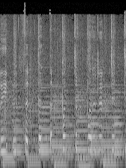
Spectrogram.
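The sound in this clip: A voice imitating a chicken clucking: a rapid, steady series of short, nasal, harmonic clucks, fairly loud and heard alone.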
